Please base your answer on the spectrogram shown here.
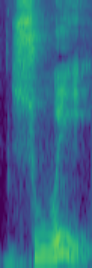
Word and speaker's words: SUI: In their documentation, they actually say it's pronounced SUI, which is derived from Japanese and means the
